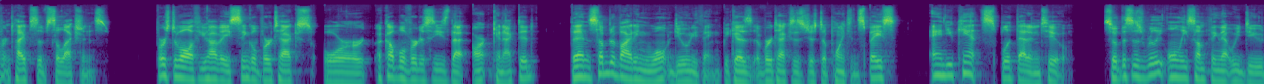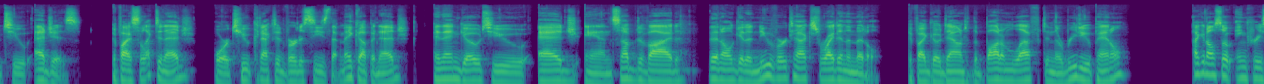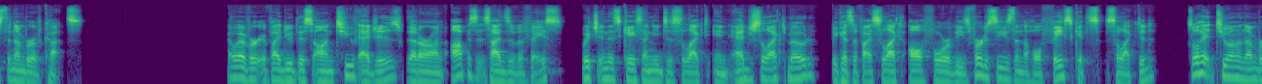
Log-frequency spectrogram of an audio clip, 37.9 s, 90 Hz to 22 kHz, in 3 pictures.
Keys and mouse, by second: 0.2 click, 3.1 shift+click, 13.9 click, 17.9-19.2 drag, 25.8 click, 26.1 click, 26.3 click, 27.3 ctrl+z, 31.2 shift+click, 32.0 shift+click.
